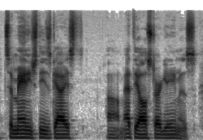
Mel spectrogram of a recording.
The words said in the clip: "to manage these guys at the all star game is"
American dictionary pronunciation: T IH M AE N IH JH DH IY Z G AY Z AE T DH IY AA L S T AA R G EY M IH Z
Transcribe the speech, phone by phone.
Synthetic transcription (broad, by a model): T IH M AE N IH JH DH IY Z G AY Z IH T DH IY AA L S T AA R G EY M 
